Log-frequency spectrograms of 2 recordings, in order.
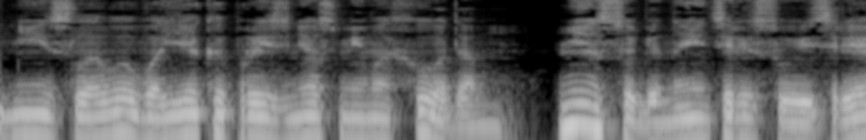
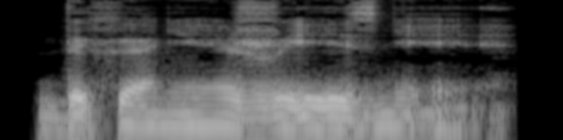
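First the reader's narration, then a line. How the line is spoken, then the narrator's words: Blissful drawl. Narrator (Russian): Блаженно протянул заботливый владелец уникальной кобылы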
